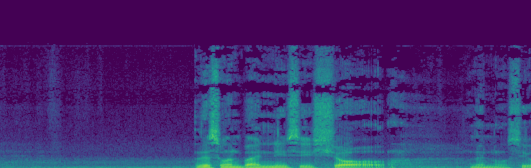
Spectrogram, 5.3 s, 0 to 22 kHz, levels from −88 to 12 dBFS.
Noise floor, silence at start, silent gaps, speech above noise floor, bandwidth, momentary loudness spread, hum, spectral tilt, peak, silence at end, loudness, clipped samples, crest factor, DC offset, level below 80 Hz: -39 dBFS; 0.1 s; none; 25 dB; 16.5 kHz; 20 LU; none; -6 dB/octave; 0 dBFS; 0 s; -15 LUFS; under 0.1%; 16 dB; under 0.1%; -26 dBFS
